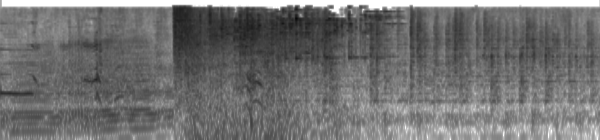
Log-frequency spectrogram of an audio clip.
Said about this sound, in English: Sorry. Dropped the automobile.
